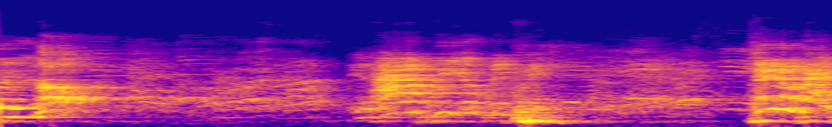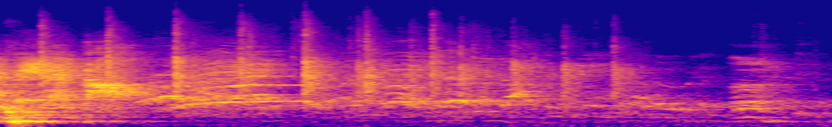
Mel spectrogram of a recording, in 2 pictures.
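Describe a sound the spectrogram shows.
A man preaches with animation into a microphone in an echoing hall.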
